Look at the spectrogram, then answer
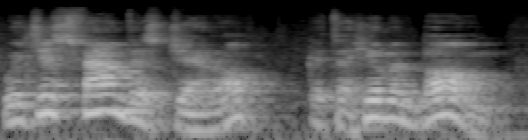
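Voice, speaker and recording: A man playing a brisk, blunt air force officer in a radio drama. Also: fairly high pitch, big pitch swings, a little mellow, echoey room, low-quality recording. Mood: urgent, blunt.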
